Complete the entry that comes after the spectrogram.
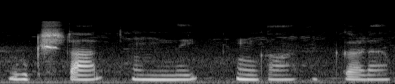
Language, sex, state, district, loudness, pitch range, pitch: Telugu, female, Andhra Pradesh, Sri Satya Sai, -18 LUFS, 215-230 Hz, 220 Hz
